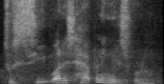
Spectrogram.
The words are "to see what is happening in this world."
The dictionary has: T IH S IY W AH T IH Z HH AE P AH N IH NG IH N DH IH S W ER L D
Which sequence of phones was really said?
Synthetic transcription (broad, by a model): T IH S IY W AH T IH Z HH AE P AH N IH NG IH N DH IH S W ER L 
